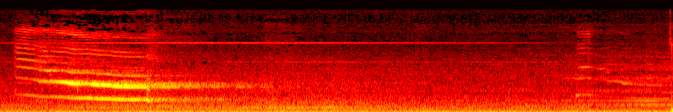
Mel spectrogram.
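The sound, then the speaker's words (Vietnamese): A large black cat meows like a crying child at night, a long, loud, drawn-out wail that rises and falls in pitch. A quieter meow begins near the end. “Tiếng con mèo kêu cứ như là tiếng trẻ con khóc chu chéo không ngừng.”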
